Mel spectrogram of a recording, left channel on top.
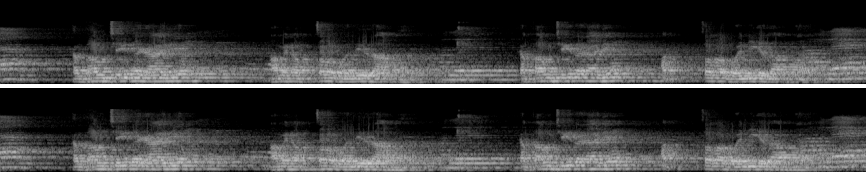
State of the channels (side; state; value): both; normal; correlation 0.43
